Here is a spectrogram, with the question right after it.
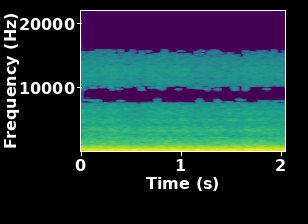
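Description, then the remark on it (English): A Detroit diesel truck engine runs with a steady, deep rumble and a throaty low drone that holds constant for the whole stretch, with no speech over it. “I like the sound of the Detroit engines. Got a unique sound to them.”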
